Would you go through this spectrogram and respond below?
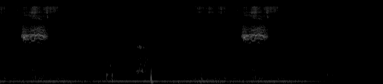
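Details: Western banded gecko of the Mojave Desert giving chirps or squeaks, as it does when protecting territory or captured: two brief high squeaks about two seconds apart, with a constant low hum and small clicks behind.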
